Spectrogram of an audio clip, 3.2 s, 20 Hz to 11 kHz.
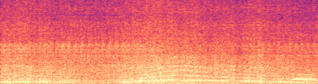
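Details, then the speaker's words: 2005 Suzuki Carry Futura pickup, used, checked at idle then revved: engine picks up smoothly and settles, steady idle without missing, no metallic knocks or rattles, no white exhaust smoke; healthy engine. "kita geber pun dia masih suaranya masih enak jadi nggak ada suara-suara aneh-aneh kayak metal gitu lah ya"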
